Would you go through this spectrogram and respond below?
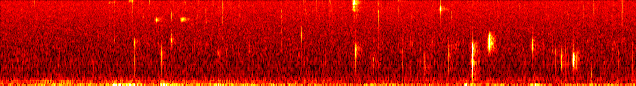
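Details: Cats feeding on heaped minced meat: soft smacking bursts early, then sparse bright clicks and ticks of biting, quiet gaps between, over a low steady background hum.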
